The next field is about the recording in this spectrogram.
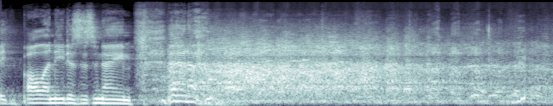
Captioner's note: audience laughing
